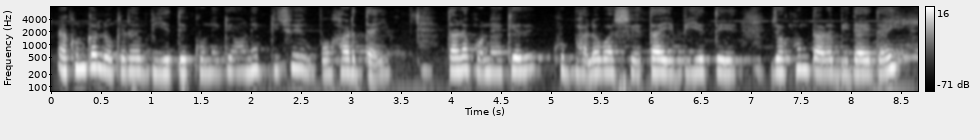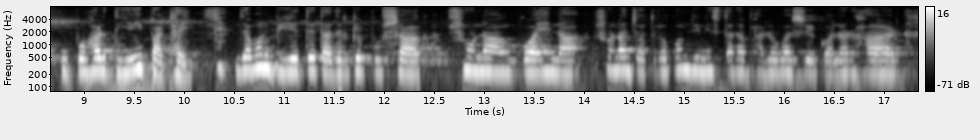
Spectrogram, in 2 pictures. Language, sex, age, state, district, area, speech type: Bengali, female, 18-30, West Bengal, Purba Bardhaman, urban, spontaneous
